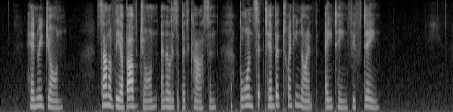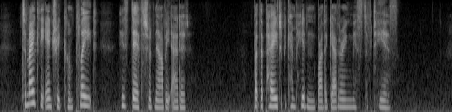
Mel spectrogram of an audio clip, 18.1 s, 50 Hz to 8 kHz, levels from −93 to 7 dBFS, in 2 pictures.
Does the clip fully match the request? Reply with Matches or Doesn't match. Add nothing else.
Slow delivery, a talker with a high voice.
Matches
